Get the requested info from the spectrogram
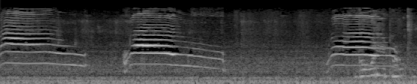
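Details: Domestic cat from a funny cat compilation giving three drawn-out meows, each about a second long with a slightly falling pitch and separated by short pauses, over a low indoor hum.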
